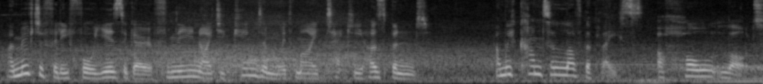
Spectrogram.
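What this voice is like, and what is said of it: British English accent. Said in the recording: “As you can tell from the accent, I wasn't born anywhere near Francisville”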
